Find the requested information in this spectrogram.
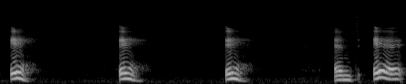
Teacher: that is why it is also classified as a high vowel the jaw is in a fairly close position during production of e and the lips are going to be unrounded · the body of the tongue is only slightly lower in production when compared to E. That is why it is also classified as a high vowel.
